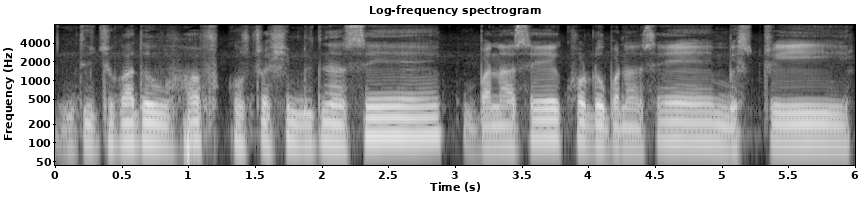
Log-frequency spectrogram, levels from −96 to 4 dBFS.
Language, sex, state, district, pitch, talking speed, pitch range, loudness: Nagamese, male, Nagaland, Kohima, 100 Hz, 130 wpm, 95-110 Hz, -16 LUFS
